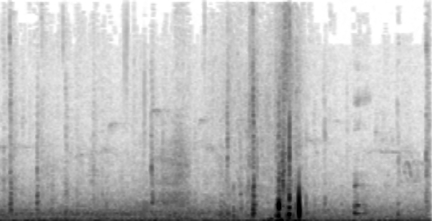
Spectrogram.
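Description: Faint footsteps of a disc golfer's run-up across a concrete tee pad, with louder steps about three seconds in as he plants and throws.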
